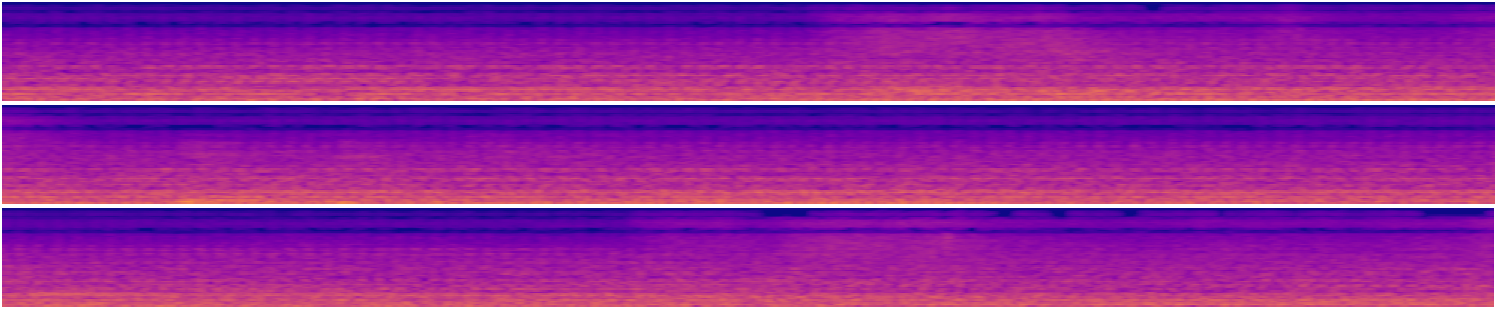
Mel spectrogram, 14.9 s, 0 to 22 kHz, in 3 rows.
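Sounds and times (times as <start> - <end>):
hiss: 2.7 - 5.3, 12.0 - 14.9.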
